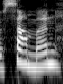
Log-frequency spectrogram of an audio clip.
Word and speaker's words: salmon: So, salmon, as you know, is a kind of fish. There's a silent L there.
